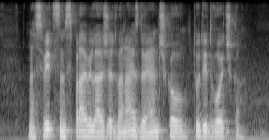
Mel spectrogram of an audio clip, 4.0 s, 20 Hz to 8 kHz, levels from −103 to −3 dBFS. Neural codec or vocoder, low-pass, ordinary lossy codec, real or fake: vocoder, 44.1 kHz, 128 mel bands every 512 samples, BigVGAN v2; 7.2 kHz; none; fake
